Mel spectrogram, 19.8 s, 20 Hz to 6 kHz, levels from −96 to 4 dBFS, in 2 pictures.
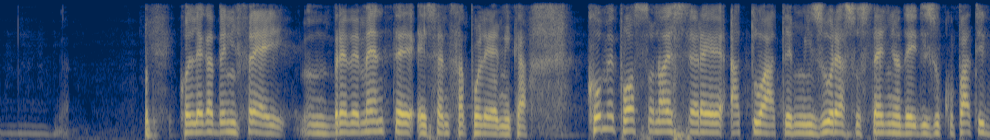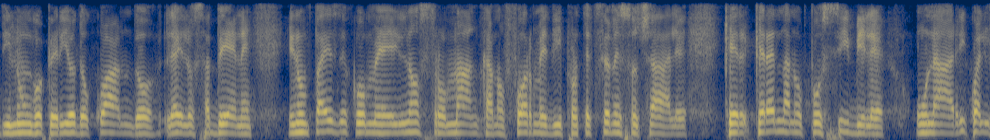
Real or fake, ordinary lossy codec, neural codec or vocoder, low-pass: fake; none; codec, 24 kHz, 3 kbps, HILCodec; 5.4 kHz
